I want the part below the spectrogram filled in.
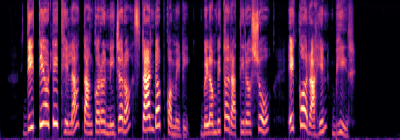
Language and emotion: Odia, neutral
